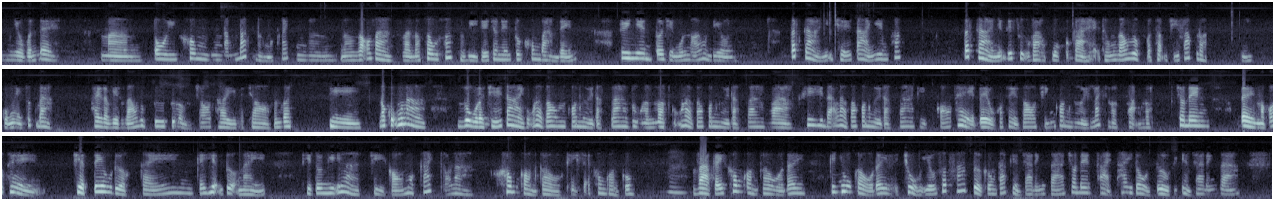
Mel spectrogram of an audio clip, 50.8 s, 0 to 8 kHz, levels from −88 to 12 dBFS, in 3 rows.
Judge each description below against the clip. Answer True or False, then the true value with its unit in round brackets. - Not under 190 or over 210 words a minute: False (225 wpm)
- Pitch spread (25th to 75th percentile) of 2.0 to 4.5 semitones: False (5.1 semitones)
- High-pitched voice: False (175 Hz)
